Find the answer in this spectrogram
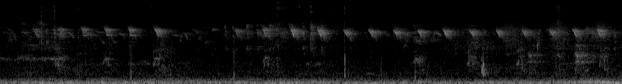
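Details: Many penned red junglefowl; high, downslurred peeps repeat about three or four times a second over steady low hum, with occasional clucks.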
